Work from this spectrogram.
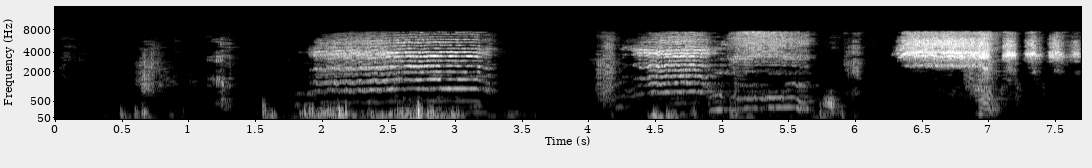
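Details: Goat kids on a farm in Aurangabad, Maharashtra, India, producing three harsh, strongly wavering bleats in quick succession, the last one hoarse and breathy, over low thumping and rustling.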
